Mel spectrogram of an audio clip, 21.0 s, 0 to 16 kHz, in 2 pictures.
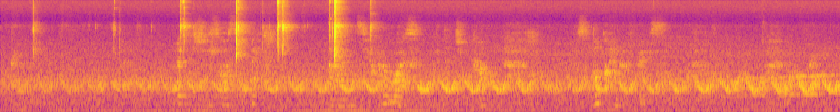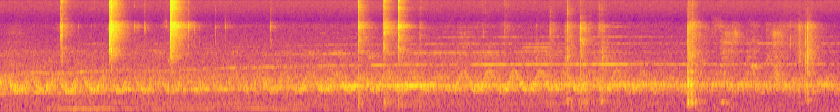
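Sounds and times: sharp metal clicks: 0:00.4 - 0:04.8, 0:11.2 - 0:14.0
wavering siren-like tone: 0:01.2 - 0:21.0.

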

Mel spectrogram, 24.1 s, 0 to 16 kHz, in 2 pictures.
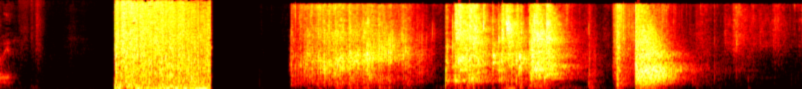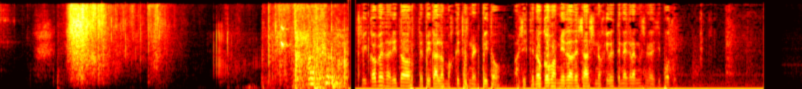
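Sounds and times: loud distorted explosion: 0:01.7 - 0:03.2.

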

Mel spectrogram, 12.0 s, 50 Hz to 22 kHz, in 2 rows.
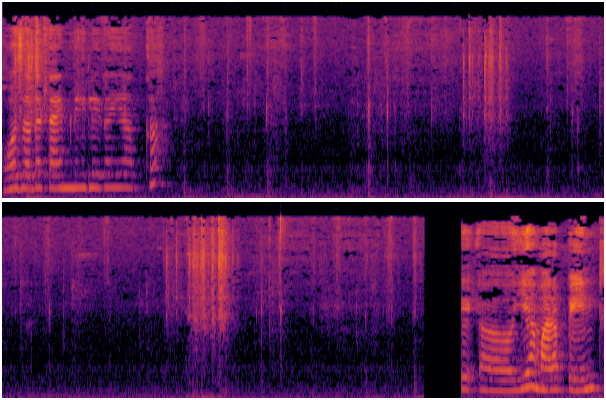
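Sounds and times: cotton buds tapping on paper: 0:01.6 - 0:04.6.

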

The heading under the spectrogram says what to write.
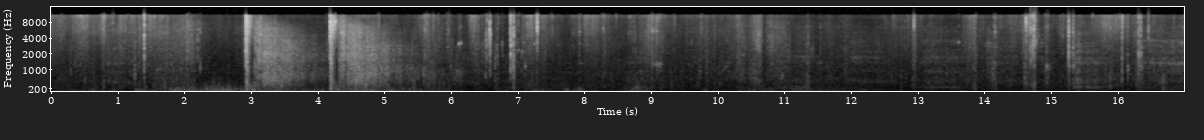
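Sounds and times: wind rumbling on microphone: 0:00.0 - 0:12.6
rustling footsteps: 0:00.0 - 0:17.0
shotgun shots with rolling echo: 0:02.9 - 0:05.9.

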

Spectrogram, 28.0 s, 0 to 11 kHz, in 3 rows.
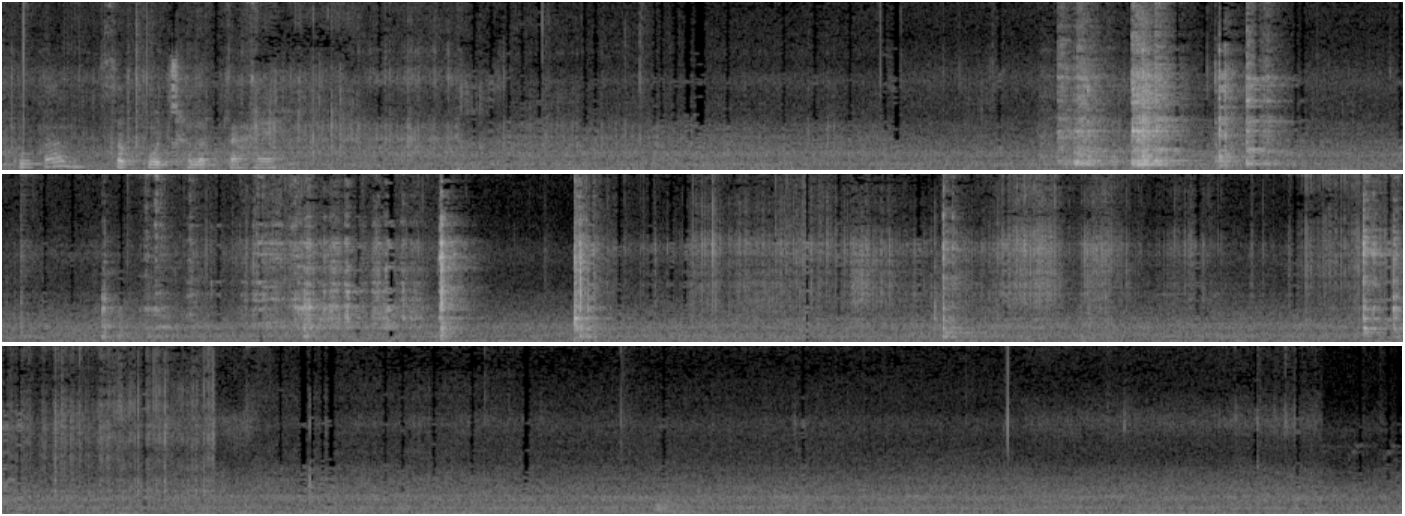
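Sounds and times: faint pan sizzle: 0:00.0 - 0:28.0
metal spatula scraping frying pan: 0:06.9 - 0:08.6, 0:10.0 - 0:12.5.

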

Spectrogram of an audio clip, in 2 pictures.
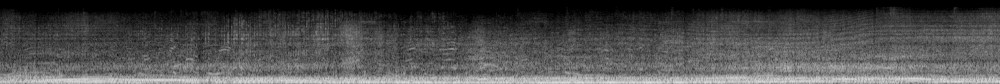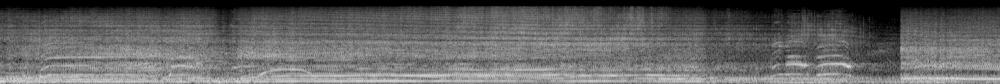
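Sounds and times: truck engine revving: 0:00.0 - 0:20.0.

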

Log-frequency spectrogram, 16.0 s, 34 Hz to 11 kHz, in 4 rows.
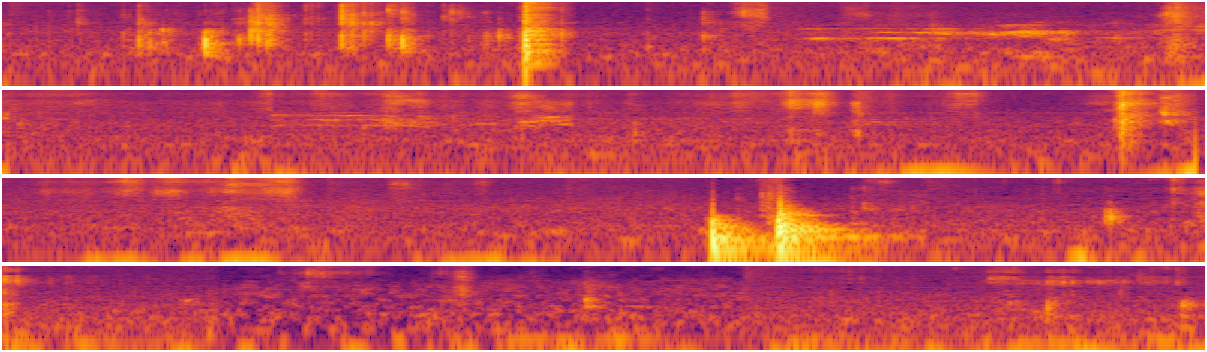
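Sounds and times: plastic gloves crinkling: 0:00.0 - 0:16.0
brief deep thud: 0:10.4 - 0:11.1.

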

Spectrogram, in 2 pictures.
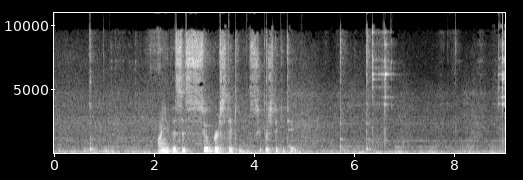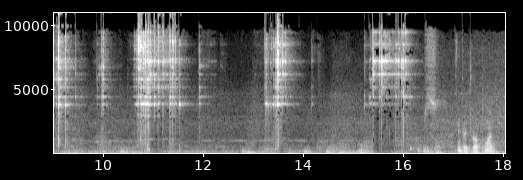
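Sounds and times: coins rattling in ceramic bank: 0:08.8 - 0:12.1, 0:13.2 - 0:13.9, 0:15.3 - 0:16.3.

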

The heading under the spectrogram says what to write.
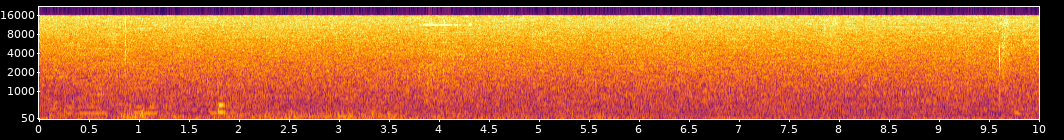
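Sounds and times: loud static hiss: 0:00.0 - 0:10.0.

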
